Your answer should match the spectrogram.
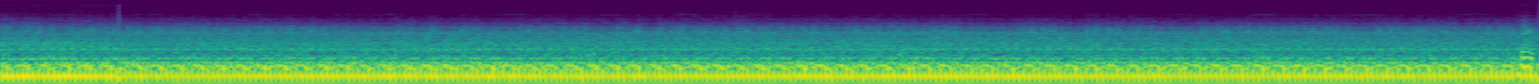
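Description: Narrowboat's diesel engine running steadily at low revs as the boat cruises, an even low beat with no change in speed.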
